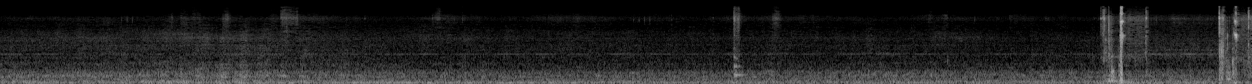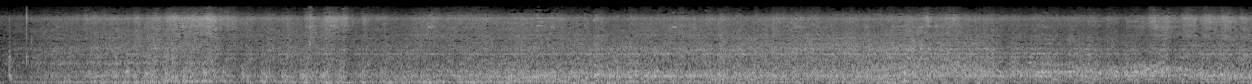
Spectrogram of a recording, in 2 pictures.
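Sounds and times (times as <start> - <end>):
freight train rolling past: 0.0 - 25.0
sharp clicks: 11.0 - 11.6, 12.2 - 13.0.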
